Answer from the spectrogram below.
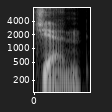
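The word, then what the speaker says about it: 剪: The word you need now is jen, pronounced jen.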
